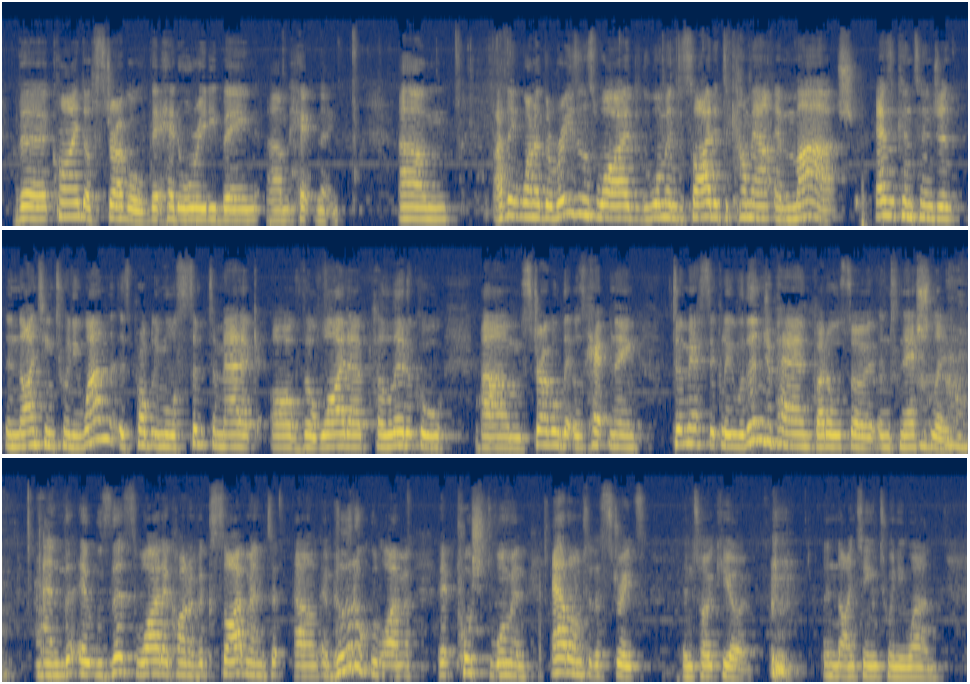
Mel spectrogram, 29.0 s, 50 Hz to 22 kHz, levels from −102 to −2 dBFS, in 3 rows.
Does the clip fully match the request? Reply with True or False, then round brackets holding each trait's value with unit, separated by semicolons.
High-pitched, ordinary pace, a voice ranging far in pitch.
False (205 Hz; 150 wpm; 2.9 semitones)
